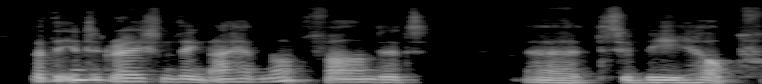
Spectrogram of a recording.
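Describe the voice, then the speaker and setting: A man with vocal fry, fairly quick in pace, against a quiet background. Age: 60s. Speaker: enneagram coach, guest speaker. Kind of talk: workshop Q&A answer. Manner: halting, with fillers and repeats.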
